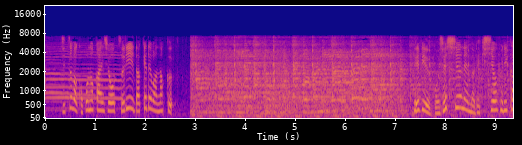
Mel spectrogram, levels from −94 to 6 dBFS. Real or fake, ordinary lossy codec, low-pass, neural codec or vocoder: real; none; 7.2 kHz; none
